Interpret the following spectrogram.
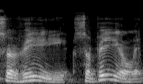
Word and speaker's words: Seville: Pronounced Seville by the British. Yes. But it's pronounced Sevilla in Spanish. Yes. So Well, they call it Seville. and today we call it Seville, anglicizing the name entirely.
